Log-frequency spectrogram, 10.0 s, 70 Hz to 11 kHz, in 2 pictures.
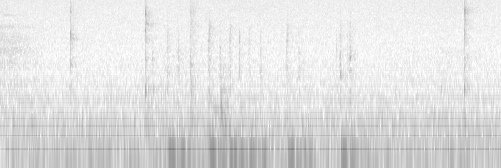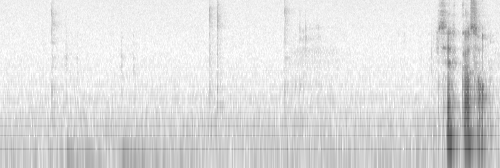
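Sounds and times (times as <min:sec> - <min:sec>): computer keyboard tapping: 0:01.4 - 0:03.6, 0:05.5 - 0:06.5, 0:07.1 - 0:07.3.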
